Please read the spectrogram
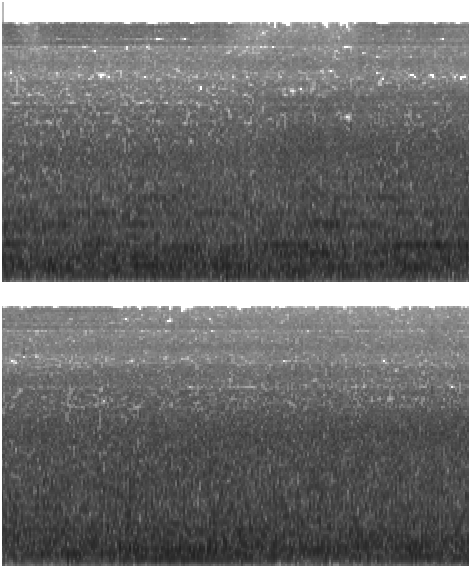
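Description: Steady background noise of an underground metro station platform: an even hiss with a low hum underneath.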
